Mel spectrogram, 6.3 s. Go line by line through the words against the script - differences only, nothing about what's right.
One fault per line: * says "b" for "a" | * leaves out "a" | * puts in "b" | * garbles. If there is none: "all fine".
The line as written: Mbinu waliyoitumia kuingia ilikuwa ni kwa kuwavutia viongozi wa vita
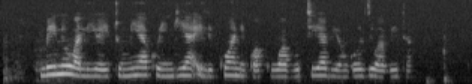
all fine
